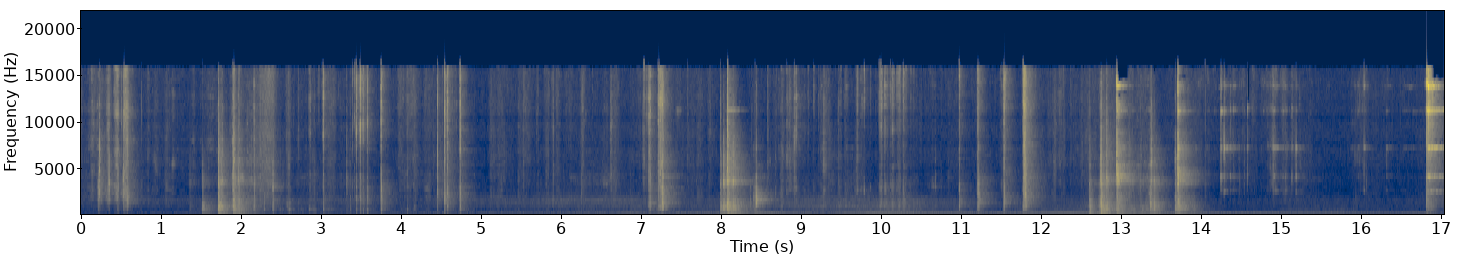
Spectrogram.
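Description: Toy truck wheels and metal axle rods being handled and set down on a table: scattered clicks, clinks and knocks of metal and rubber on a hard surface, over a faint low hum.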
